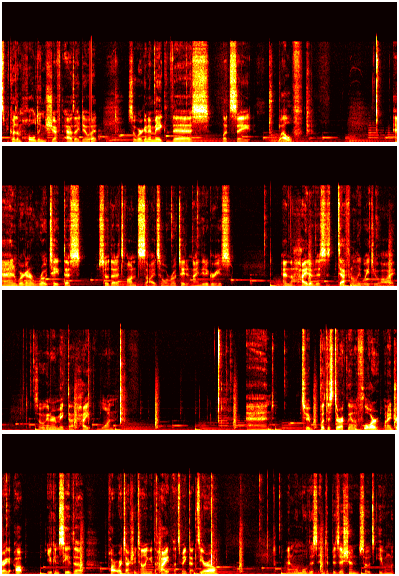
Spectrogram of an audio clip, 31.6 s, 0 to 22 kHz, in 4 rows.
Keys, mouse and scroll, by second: 3.6 shift+click, 4.7 1, 5.4 2, 6.0 Return, 9.9-11.2 shift+drag, 11.6 click, 12.2 click, 13.5 right click, 15.1 click, 16.2 click, 17.4 1, 18.0 Return, 20.2 click, 21.3-23.7 drag, 26.6 click, 27.5 0, 27.8 Return, 28.3 right click, 29.1-31.5 drag.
